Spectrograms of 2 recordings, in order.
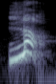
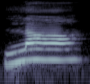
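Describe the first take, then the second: First: "la" short, loud, falling from high; fourth tone. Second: "La" long, high and level; first tone. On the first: Teacher shows learners tone four, "la" falling sharply. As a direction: drop "la" sharply from a high pitch. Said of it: "fourth tone". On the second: Teacher repeats the word for pull, "La" high and level. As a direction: hold "La" steady on a high note. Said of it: "first tone". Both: Shown as a demonstration.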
